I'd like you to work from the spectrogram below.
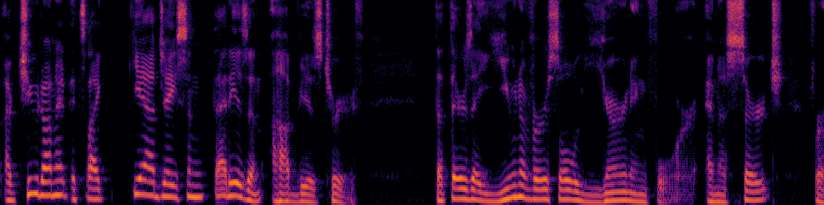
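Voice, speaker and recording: An earnest male English teacher from Tennessee talks through a summer reading assignment on his podcast. His voice sits at a middling pitch for a man and leaps up and down for emphasis as he goes. It is reflective, spoken teaching rather than a read script. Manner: earnest, animated, with big swings in pitch for emphasis. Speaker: high school English teacher.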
